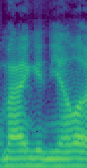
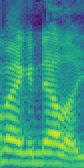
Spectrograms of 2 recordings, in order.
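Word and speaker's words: Manganiello: woman this here uh how to pronounce manganello because I thought it was all Magan Yello anyway uh Joe magello you know him from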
